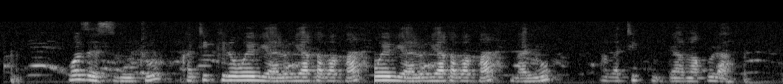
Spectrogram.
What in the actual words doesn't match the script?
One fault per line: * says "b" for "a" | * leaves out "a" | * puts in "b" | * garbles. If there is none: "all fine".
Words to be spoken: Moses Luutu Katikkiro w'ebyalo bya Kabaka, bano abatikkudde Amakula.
* puts in "w'ebyalo bya Kabaka"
